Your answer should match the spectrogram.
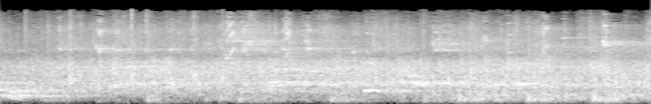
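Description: A basketball being dribbled on a hardwood court, its bounces knocking over the steady chatter and calls of the arena crowd.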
